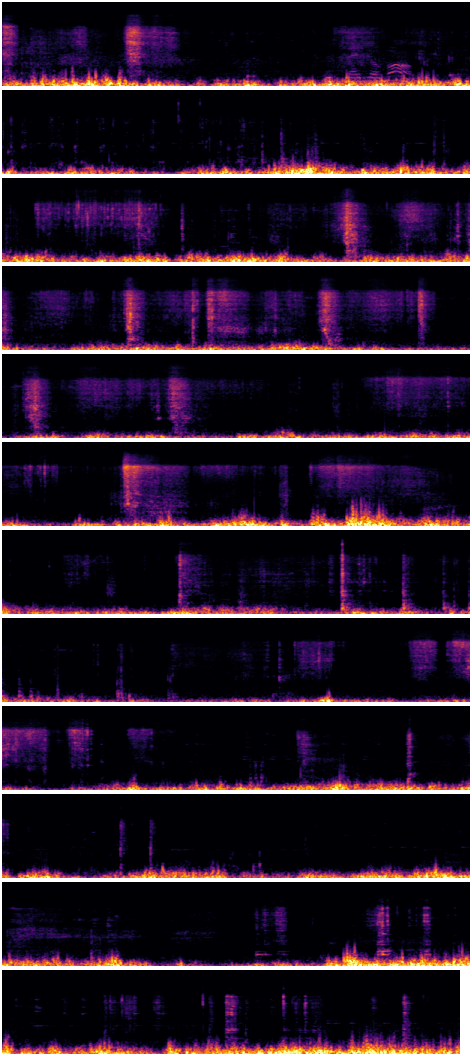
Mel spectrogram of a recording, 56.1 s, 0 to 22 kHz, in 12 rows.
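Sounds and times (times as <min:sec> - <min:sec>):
shovel scraping wet mortar: 0:12.5 - 0:21.2, 0:22.4 - 0:25.8, 0:35.1 - 0:36.2, 0:36.8 - 0:39.0.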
